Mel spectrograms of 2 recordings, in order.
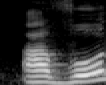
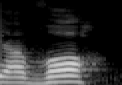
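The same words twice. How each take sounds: First: "Avô" with a closed ô; "Avô" stressed on a closed VÔ; closed final vowel. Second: "avó" with an open ó; "avó" stressed on a wide open VÓ; open final vowel. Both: Shown as a demonstration. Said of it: "Tá vendo a diferença?".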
